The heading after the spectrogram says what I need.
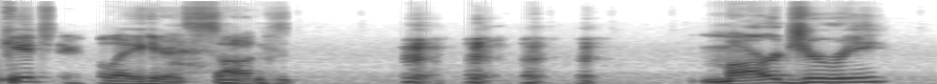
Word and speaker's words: Marjorie: yeah, like Marjorie, like the name, or margarine, like the butter substance. He didn't say margarine. Yeah, he said Marjorie.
